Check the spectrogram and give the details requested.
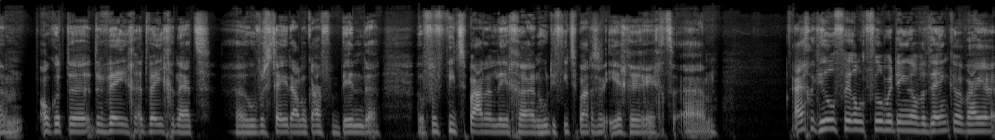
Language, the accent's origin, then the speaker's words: Dutch; North Holland, Netherlands; Ja, ik ben ook een Noord-Hollander.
